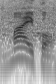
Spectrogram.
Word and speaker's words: Michael: Maicon, se escreve Michael, né? Isso. Mas a pronúncia é Maicon.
